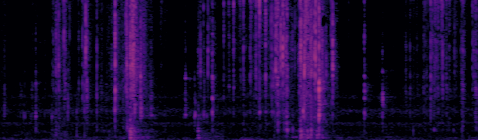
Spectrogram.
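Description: A solid oval Elkos soap bar with a yellow-green coating and a white core is held in the hand and shaved with a metal blade, peeling off soft flakes. The clip is quiet, with bright, dry scraping and crinkling strokes that come in irregular bursts and stop dead with no ring.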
